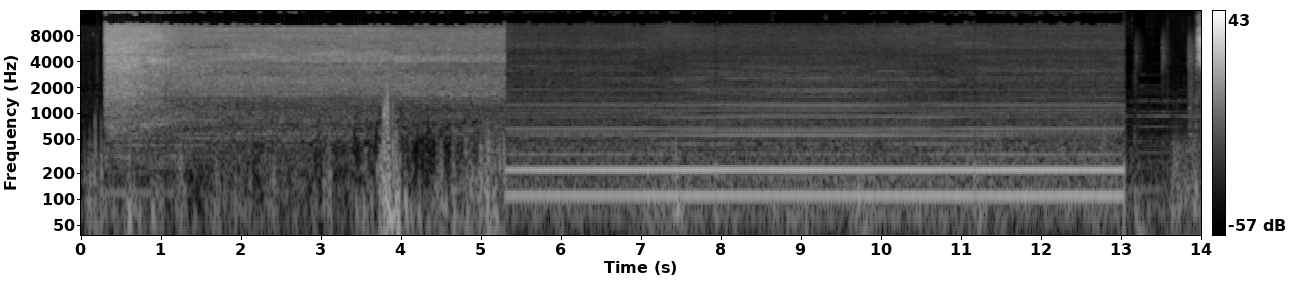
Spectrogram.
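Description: A loud, steady rushing hiss for about five seconds, with one sharp sound near the four-second mark. It then gives way abruptly to a septic vacuum pump truck's pump running with a steady low hum, which cuts out about a second before the end.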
